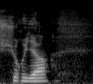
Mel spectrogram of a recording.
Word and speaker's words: Churia: Je penserai aussi à Patrick Churia, parce que Karim m'a dit la prononciation, c'est Patrick Churia qui est là et qui va toujours faire autant de plaisir à cette équipe de Monza.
